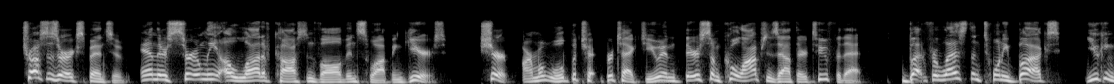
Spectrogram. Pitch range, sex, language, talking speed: 120-195 Hz, male, English, 205 wpm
